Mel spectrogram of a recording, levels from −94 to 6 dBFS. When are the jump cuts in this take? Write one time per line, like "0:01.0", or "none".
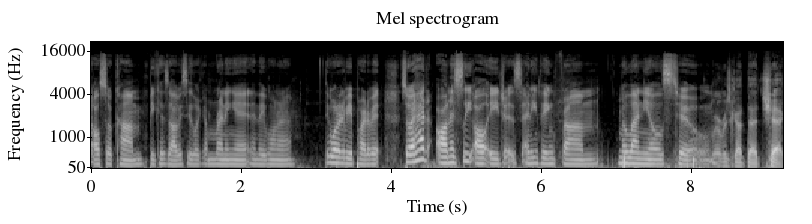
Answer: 0:04.0
0:06.8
